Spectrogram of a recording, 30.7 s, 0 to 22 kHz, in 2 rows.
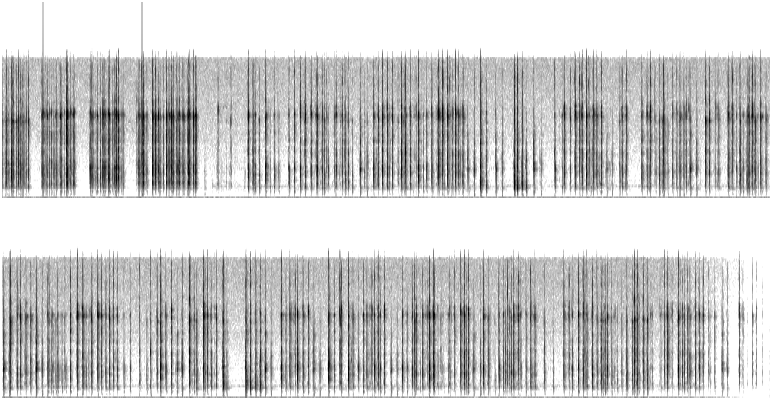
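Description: Fast, continuous typing on a stock Keychron Q1, a gasket-mounted 75% mechanical keyboard in an aluminium case, fitted with Gateron Phantom Brown tactile switches: a dense stream of keystroke clacks that fades out near the end. The reviewer found the aluminium case's echo bothersome in this stock form.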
